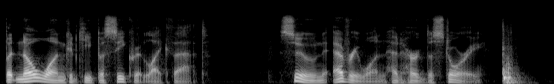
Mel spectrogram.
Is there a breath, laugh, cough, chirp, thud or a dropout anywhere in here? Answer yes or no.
yes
